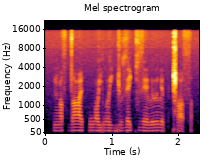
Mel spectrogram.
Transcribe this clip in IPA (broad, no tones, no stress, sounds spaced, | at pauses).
ŋ o sˤ dˤ i | w ɔ j w ɤ j ɟ u z ɛ c z e l ɯ l e p ǁ ɤ sˤ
